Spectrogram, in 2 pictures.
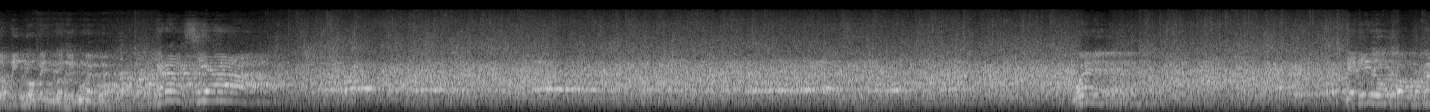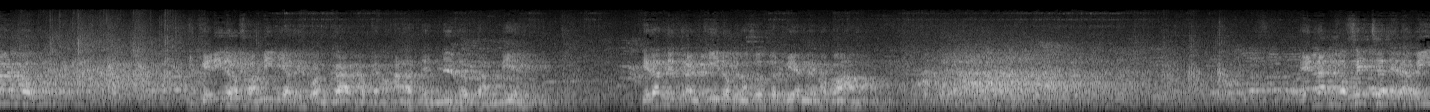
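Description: An older man speaks with animation through a microphone and loudspeakers in a large room.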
